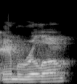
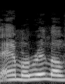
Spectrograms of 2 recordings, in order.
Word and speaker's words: Amarillo: Is Amarillo shitty like that? Let's just say it's not culturally diverse. Damn, you would think a town that kind of rhymes with armadillo would be all right.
